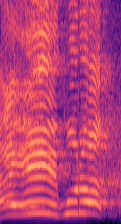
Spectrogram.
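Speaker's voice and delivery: high, loud call from a passing car; loud, excited fan shout. Retold or imitated. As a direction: holler a greeting at a celebrity. Fans calling out from cars.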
